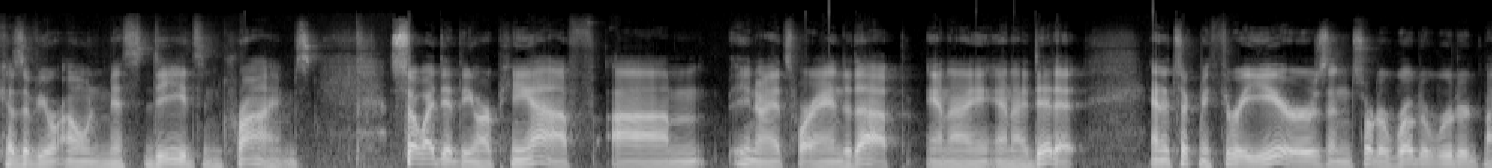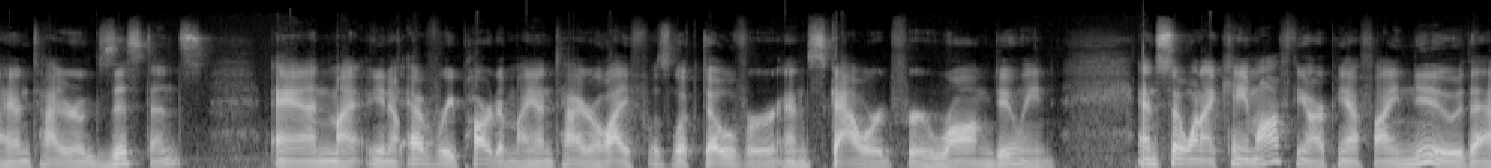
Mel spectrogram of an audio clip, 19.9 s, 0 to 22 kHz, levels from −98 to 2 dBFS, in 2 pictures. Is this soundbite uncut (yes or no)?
no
